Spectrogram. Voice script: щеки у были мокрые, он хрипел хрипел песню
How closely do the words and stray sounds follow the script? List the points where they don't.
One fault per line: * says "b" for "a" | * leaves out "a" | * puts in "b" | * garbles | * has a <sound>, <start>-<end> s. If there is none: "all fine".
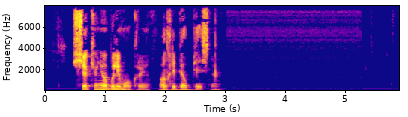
* puts in "него"
* leaves out "хрипел"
